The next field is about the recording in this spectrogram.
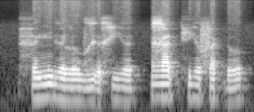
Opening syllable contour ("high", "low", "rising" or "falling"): rising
